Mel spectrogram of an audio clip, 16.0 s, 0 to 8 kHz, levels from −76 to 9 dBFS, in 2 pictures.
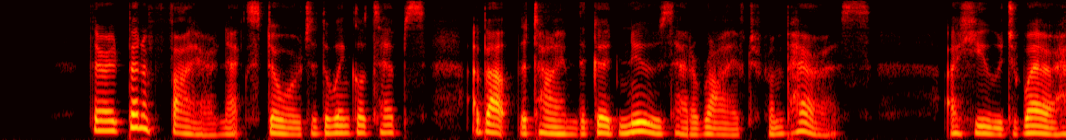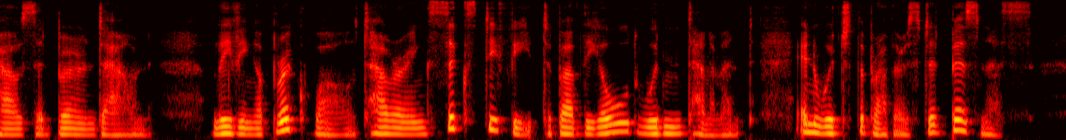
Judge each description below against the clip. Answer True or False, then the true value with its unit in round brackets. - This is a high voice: False (145 Hz)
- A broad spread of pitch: False (3.6 semitones)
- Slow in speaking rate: False (165 wpm)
